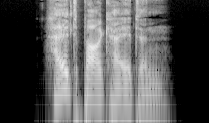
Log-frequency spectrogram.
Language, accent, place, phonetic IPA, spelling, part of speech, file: German, Germany, Berlin, [ˈhaltbaːɐ̯kaɪ̯tn̩], Haltbarkeiten, noun, De-Haltbarkeiten.ogg
- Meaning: plural of Haltbarkeit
